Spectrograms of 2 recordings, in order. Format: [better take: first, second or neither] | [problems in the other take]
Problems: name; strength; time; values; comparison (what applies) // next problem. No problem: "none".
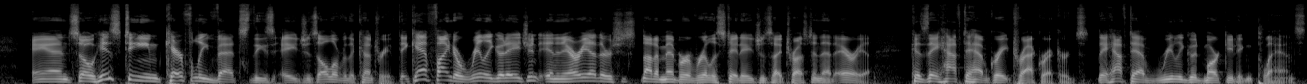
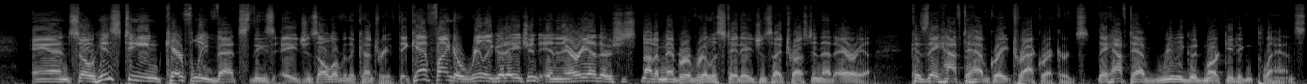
first | distortion; heavy; 6 dB below the speech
